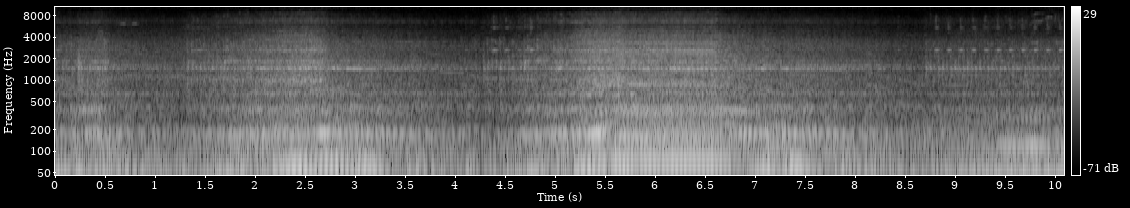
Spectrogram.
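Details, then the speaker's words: Mahindra Bolero Neo diesel, restarted after fault codes were cleared, with the check engine light off. A deep rumble swells under light throttle with uneven knocking and engine and body vibration; cause not confirmed, with the rail pressure sensor suspected. "पर car के अंदर अभी भी वैसे ही knocking है। Engine के अंदर पूरा वाइब्रेशन है।"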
